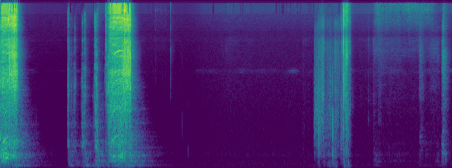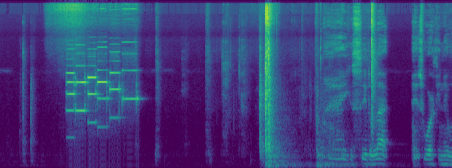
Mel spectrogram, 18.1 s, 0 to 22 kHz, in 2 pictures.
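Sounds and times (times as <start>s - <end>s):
dryer beeping chime: 10.4s - 12.1s.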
